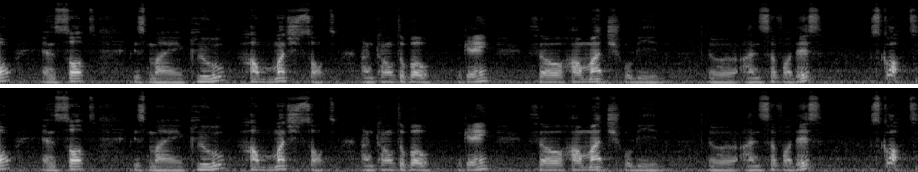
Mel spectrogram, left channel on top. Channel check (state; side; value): identical; both; correlation 1.00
